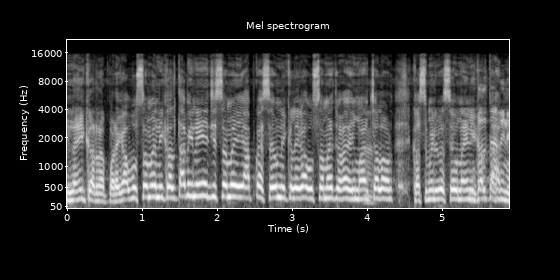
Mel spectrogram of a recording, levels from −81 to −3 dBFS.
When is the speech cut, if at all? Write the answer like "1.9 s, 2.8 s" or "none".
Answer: none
